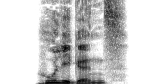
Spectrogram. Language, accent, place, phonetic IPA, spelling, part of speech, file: German, Germany, Berlin, [ˈhuːliɡəns], Hooligans, noun, De-Hooligans.ogg
- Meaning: 1. genitive singular of Hooligan 2. plural of Hooligan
